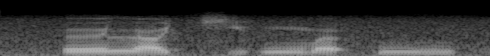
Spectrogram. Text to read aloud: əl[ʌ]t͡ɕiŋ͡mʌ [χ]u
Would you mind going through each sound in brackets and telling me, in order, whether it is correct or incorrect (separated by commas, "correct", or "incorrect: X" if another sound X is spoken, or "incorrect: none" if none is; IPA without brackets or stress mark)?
incorrect: ɒ, incorrect: ʔ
